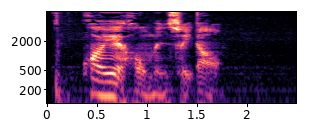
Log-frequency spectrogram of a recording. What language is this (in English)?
Chinese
